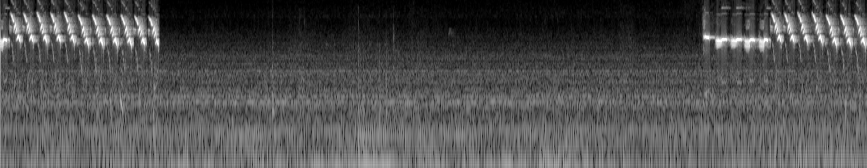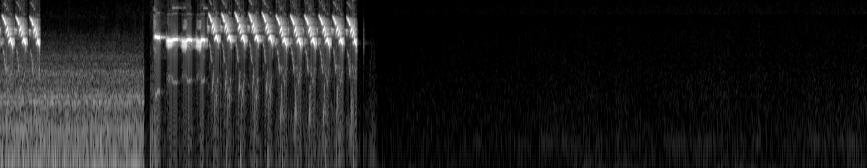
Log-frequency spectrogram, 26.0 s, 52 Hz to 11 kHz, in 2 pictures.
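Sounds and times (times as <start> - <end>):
small bird singing: 0.0 - 2.4, 10.5 - 13.6, 15.3 - 18.5.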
